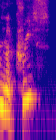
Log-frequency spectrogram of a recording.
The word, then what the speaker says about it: Macris: have just completely not it rhymes with peace not with piss there have it um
